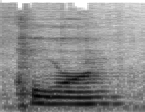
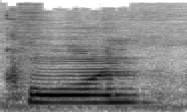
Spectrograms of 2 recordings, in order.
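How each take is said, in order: First: It is said without a Boston accent. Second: It is said in a Boston accent. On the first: The speaker calls it right. "Sorry, Corn. Gotta pronounce" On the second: The speaker calls it wrong. "Get rid of the Boston accent"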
